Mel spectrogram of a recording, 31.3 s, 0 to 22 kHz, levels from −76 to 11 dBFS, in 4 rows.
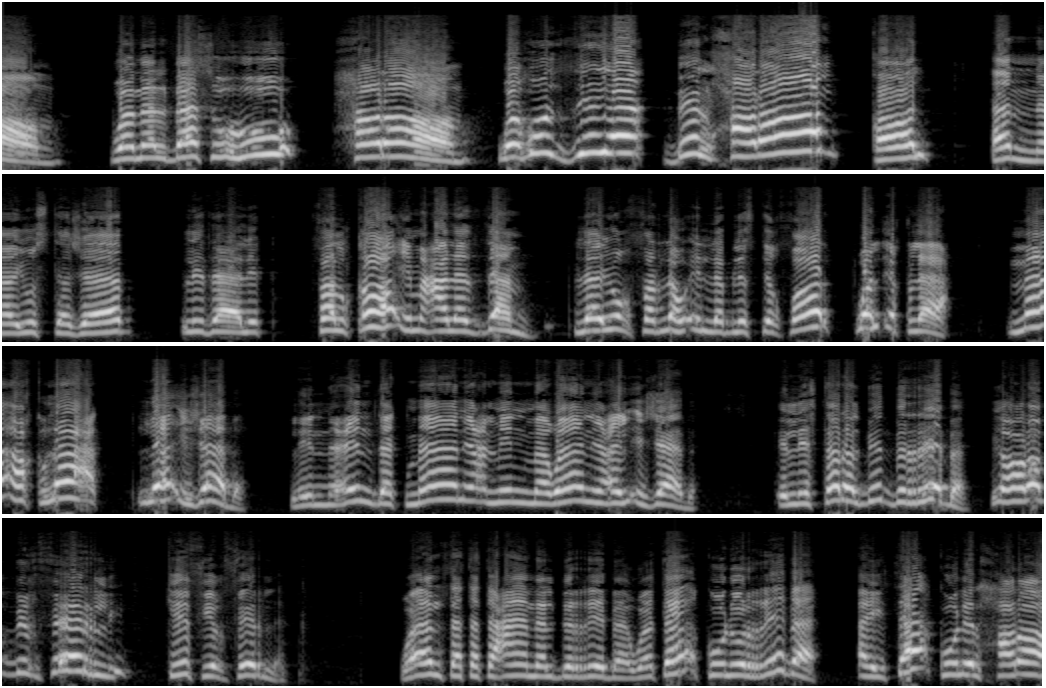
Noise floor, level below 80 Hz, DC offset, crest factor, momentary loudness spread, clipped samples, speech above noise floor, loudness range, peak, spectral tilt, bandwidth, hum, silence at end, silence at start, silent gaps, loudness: -69 dBFS; -56 dBFS; under 0.1%; 10 dB; 11 LU; 0.2%; 59 dB; 6 LU; 0 dBFS; -2.5 dB/octave; 16.5 kHz; none; 0 s; 0 s; none; -10 LUFS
